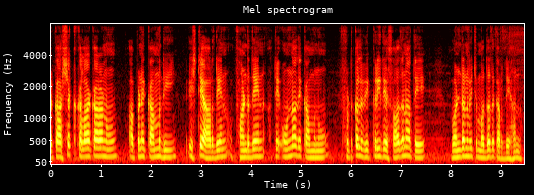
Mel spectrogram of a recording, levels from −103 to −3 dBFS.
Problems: constant background noise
